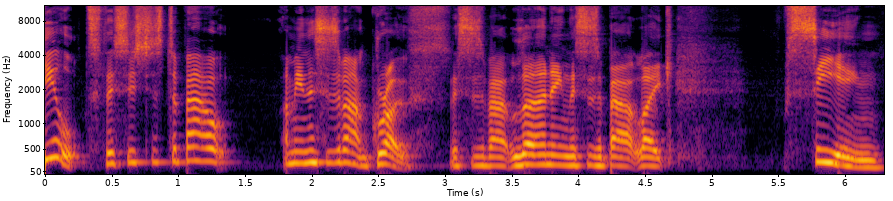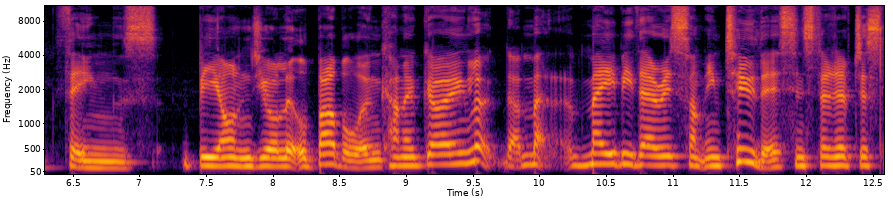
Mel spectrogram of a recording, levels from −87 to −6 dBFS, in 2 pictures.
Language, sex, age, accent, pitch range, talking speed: English, male, 30-49, British, 165-215 Hz, 185 wpm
